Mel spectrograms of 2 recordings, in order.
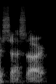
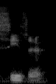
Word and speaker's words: Cesar: too but i prefer cesar cause my mom actually hates caesar like she she's always like no it's cesar but like my dad is caesar cesar doesn't matter spanish pronunciation yeah i figured it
